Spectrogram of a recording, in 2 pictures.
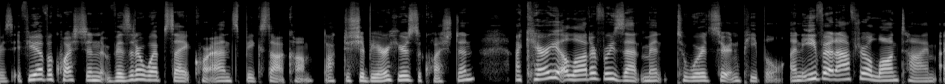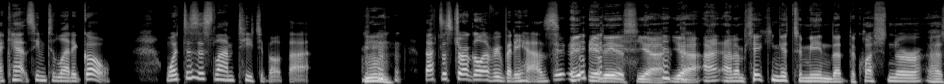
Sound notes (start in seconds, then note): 15.0 chuckles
